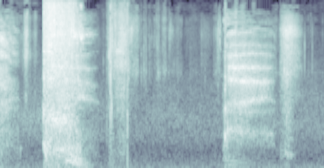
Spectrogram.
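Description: Two loud, explosive sneezes from allergies, separated by a short quiet gap, each followed by a smaller breathy sound.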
